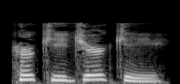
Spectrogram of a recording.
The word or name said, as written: herky jerky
